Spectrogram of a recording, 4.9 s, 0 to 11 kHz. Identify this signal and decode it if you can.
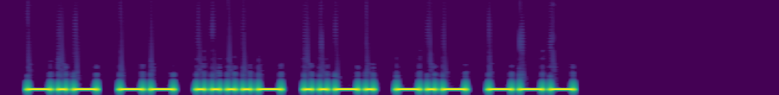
Morse code, heard as a keyed tone, about 25 wpm, 700 Hz. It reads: KM4FKO
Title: USA Call Signs 25wpm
